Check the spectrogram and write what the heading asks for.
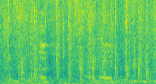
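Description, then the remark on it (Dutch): A man, the pigeons' owner, imitates pigeon cooing with low, rolling hoots repeated in a steady rhythm, fairly loud, calling his pigeons in, in The Hague. “Dat is een beetje een duivengeluid, hè, want wij moeten ons zitten roepen, laat ik het zo zeggen.”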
